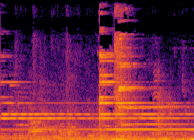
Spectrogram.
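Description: Metal temple bells ringing: one, struck just before, rings on with several high steady tones, and a second strike about a second and a quarter in adds a lower tone that keeps ringing.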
